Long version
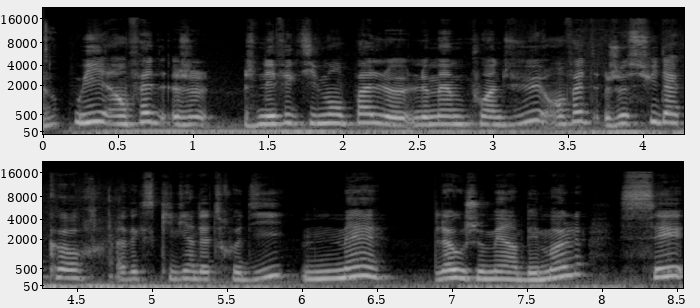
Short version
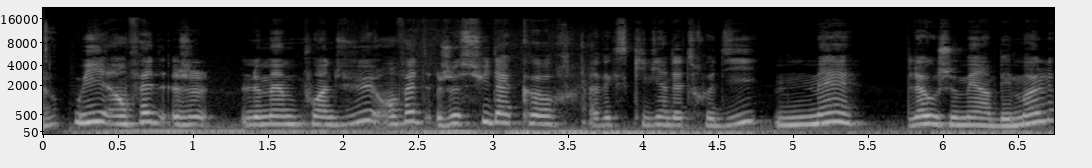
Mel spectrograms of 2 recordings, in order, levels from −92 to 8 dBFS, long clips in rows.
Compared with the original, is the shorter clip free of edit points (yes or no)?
no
